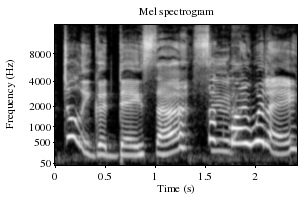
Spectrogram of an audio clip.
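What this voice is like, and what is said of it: Put-on British accent. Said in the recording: “she just, like, burst into a British accent”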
